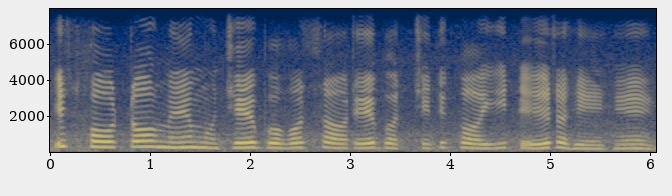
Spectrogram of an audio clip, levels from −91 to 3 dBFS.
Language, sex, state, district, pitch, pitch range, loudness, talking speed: Hindi, female, Madhya Pradesh, Katni, 260 Hz, 240-280 Hz, -19 LUFS, 110 wpm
